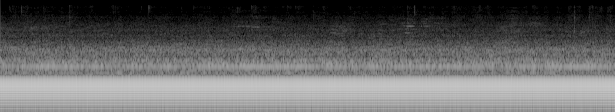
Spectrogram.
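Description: A steady low drone: one held tone with a fainter tone above it, unchanging throughout, like a sustained note in background music.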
